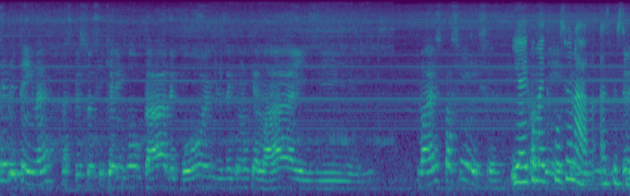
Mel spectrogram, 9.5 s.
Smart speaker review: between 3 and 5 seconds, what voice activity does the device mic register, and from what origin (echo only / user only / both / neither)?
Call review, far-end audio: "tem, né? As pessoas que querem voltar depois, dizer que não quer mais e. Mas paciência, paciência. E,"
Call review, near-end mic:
echo only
